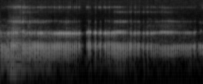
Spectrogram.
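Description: A man's drawn-out hum of hesitation while weighing a grade, its pitch wavering, with a brief break a little under halfway through.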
